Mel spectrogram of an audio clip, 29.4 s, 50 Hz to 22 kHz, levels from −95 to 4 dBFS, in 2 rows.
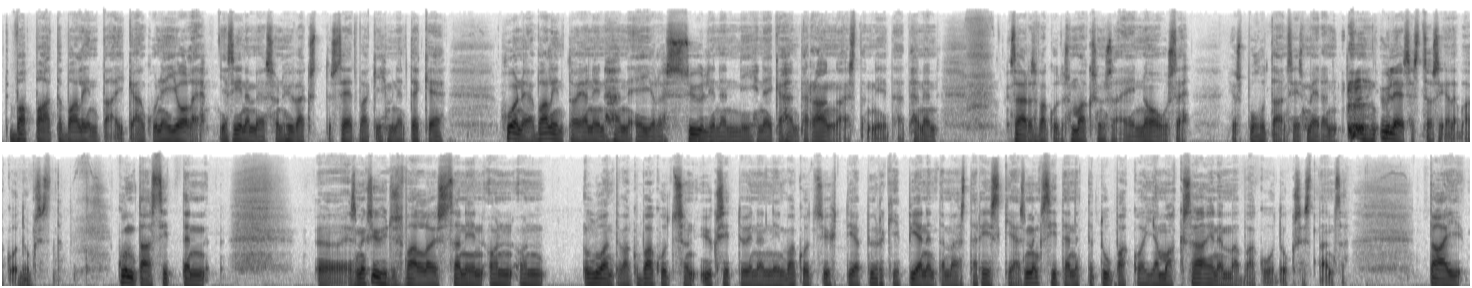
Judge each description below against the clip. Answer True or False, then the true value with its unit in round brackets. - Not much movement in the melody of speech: True (2.1 semitones)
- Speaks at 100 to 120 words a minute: False (135 wpm)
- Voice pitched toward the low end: True (100 Hz)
